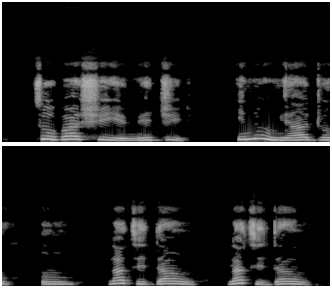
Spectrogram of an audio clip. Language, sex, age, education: Yoruba, female, 30-45, tertiary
